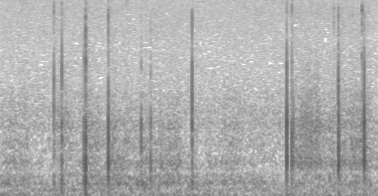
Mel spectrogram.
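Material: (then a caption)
Paper. Long pointed nails tap and scratch on the paper front cover of a thick paperback novel with a solid block of pages. About ten quiet, sharp, dry clicks land at uneven intervals over a soft hiss, each stopping almost instantly with no ring.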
